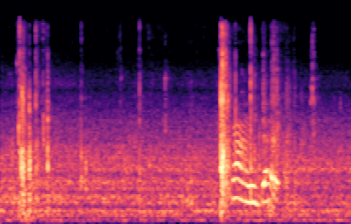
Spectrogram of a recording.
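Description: Resealable plastic candy bag crinkling as a hand reaches in and handles it, with a cluster of sharp crackles near the start and another crackle about three-quarters of the way in.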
